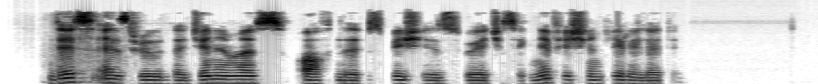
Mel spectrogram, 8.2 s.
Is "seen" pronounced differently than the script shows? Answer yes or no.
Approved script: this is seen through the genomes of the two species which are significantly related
yes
